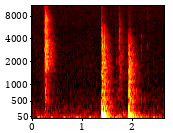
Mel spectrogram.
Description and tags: Dresser door. Recorded with a Zoom H1.
sideboard, dresser, door, furniture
